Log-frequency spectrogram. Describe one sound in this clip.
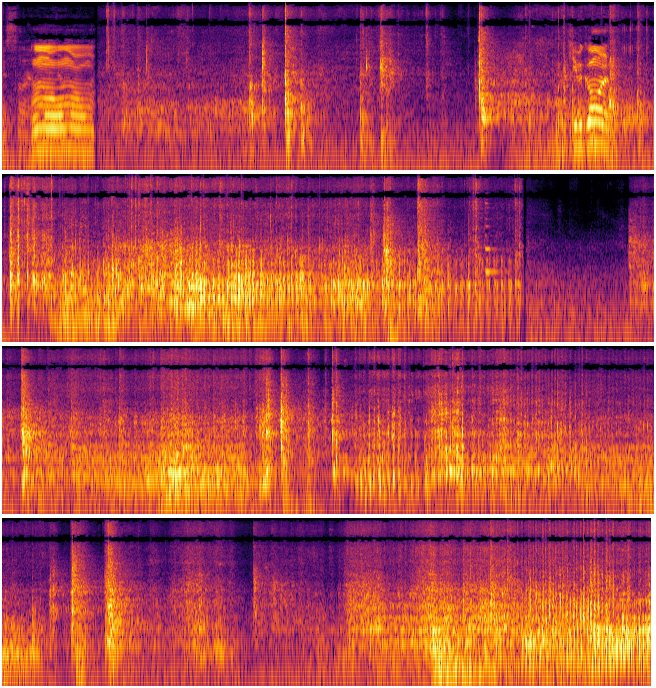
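Skateboard wheels roll and rumble over paving.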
